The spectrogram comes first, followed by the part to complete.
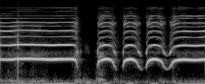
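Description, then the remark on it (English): A Duck Commander Woody duck call blown with one long, steady reedy honk, then a quick run of four nasal quacks that each dip in pitch and rise again. The sound is loud, and no one talks. “Is it a duck commander? Yeah, it's a duck commander, a Woody.”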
